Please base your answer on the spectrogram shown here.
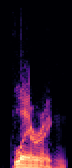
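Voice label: "glaring", American English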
